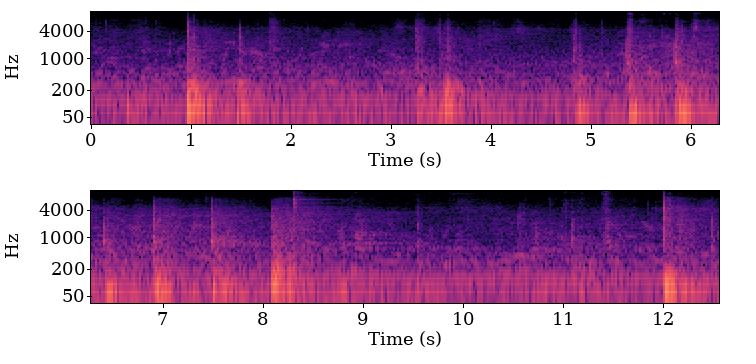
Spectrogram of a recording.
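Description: Footsteps thud and squeak on a wooden floor, echoing in a large hall.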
